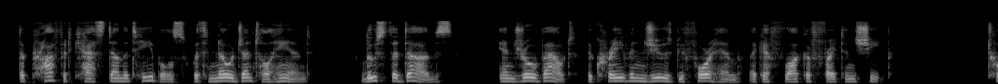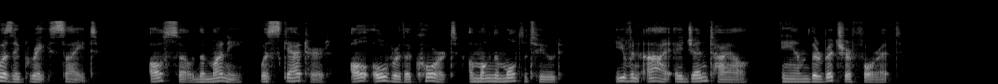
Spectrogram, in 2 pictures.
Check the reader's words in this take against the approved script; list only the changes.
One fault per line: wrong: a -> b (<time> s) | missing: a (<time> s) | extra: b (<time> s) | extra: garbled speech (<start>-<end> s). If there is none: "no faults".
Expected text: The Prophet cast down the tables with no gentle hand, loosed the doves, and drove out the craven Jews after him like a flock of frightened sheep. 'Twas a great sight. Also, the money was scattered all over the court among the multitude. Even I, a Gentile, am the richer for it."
wrong: after -> before (6.7 s)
